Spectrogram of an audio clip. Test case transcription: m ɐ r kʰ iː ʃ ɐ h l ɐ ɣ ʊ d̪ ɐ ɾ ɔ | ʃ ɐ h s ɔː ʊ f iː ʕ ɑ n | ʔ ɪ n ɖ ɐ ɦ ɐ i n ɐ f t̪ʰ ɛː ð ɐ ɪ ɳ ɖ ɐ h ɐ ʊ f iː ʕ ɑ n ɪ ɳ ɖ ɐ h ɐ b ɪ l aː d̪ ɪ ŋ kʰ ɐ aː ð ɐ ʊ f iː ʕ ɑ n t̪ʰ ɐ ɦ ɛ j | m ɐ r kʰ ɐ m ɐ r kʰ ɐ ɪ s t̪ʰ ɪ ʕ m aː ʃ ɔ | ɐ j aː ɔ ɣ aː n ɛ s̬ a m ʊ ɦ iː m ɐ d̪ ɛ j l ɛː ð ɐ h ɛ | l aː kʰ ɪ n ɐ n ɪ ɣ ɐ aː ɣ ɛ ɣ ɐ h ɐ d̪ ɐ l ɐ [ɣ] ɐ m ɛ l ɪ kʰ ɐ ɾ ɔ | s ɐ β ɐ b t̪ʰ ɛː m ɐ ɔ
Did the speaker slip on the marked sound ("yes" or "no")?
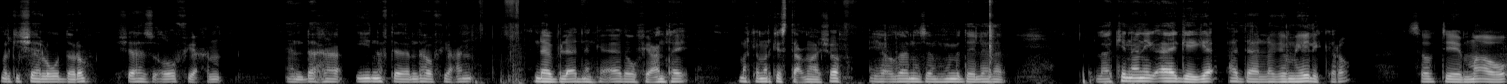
no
